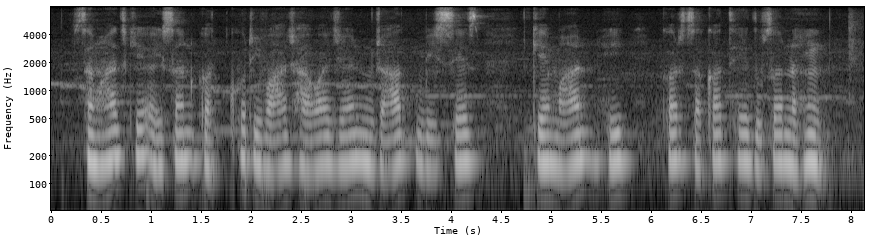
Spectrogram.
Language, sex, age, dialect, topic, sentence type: Chhattisgarhi, male, 18-24, Central, banking, statement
